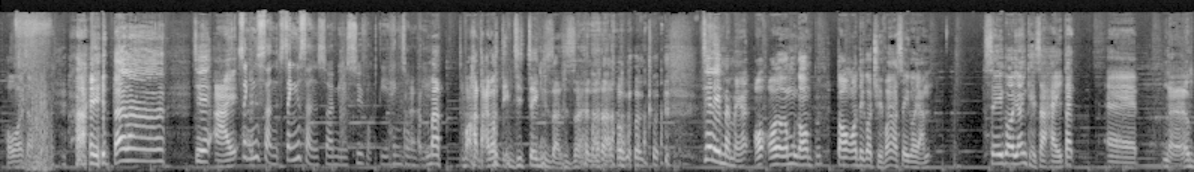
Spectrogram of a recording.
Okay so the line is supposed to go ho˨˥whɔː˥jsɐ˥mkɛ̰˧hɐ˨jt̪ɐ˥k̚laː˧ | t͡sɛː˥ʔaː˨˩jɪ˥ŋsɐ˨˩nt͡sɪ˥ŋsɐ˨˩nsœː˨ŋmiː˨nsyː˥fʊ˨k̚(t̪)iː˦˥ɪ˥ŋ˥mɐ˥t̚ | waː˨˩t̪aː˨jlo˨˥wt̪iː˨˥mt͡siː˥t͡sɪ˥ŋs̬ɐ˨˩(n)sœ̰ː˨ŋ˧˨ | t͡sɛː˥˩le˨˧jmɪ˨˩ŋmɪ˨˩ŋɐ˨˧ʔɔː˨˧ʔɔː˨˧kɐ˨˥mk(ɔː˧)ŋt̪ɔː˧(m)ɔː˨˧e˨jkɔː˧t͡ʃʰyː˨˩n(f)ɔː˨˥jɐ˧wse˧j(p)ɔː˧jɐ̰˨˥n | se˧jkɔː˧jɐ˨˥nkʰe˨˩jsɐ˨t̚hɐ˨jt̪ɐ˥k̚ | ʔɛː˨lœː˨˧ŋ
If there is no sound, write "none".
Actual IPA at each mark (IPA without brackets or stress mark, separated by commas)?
t̪, n, ɔː˨˥, ŋ, f, k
